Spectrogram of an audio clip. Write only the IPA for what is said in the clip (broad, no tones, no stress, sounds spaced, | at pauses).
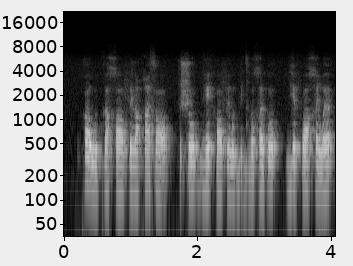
k ɔ w u k ɤ χ ɔ f ɪ l o q ə˞ s ɔ | ʃ o bʱ e h ɔ f ɪ w ɯ b i dʱ u χ ɯ ɓ o | ɡ ɪ f ɔ χ i w ə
